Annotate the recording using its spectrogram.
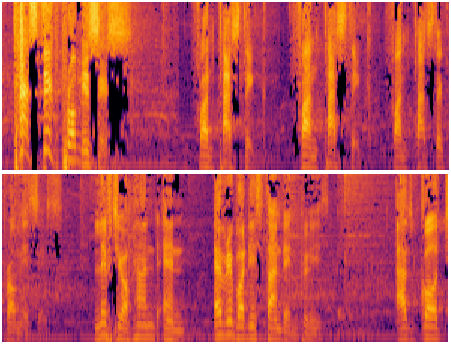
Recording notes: Preached at The Doxa Service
